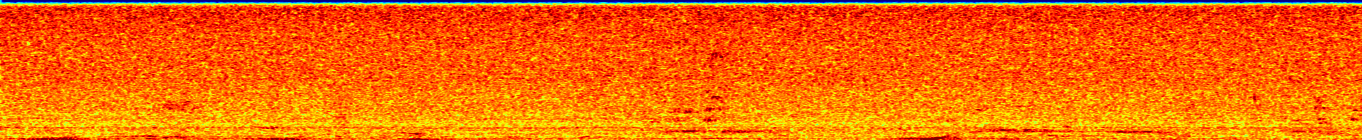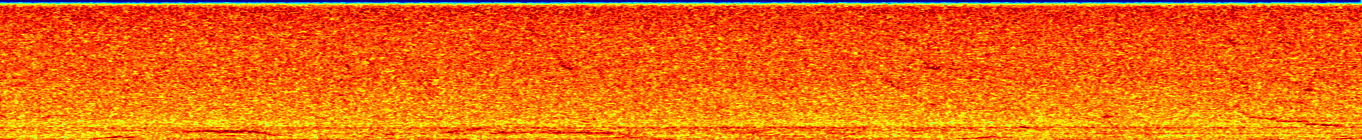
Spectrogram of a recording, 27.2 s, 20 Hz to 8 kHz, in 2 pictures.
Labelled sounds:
26.4	27.1	humpback whale, 0.80 to 1.2 kHz

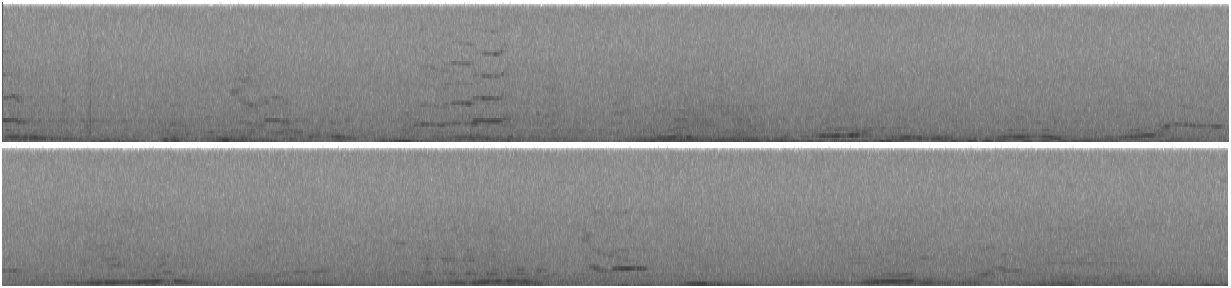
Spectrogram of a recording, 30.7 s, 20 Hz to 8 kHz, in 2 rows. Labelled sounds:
1.0	1.4	humpback whale, 1.1 to 2.7 kHz
3.3	3.6	humpback whale, 1.1 to 1.3 kHz
5.1	6.4	humpback whale, 0.83 to 6.4 kHz
7.6	7.9	humpback whale, 1.6 to 1.9 kHz
10.3	10.6	humpback whale, 0.80 to 0.90 kHz
14.6	15.1	humpback whale, 0.93 to 1.2 kHz
22.7	23.4	humpback whale, 0.83 to 1.3 kHz
27.7	28.1	humpback whale, 0.86 to 1.2 kHz

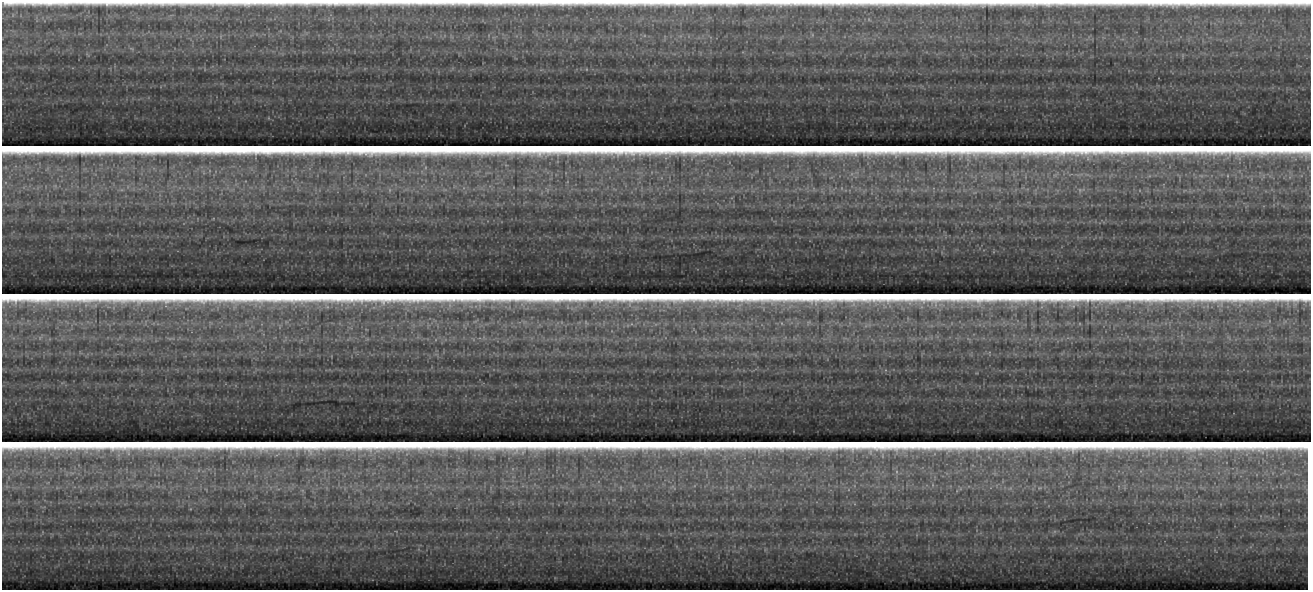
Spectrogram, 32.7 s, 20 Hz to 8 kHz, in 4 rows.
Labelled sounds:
18.1	18.5	killer whale, southern resident, 2.0 to 2.3 kHz

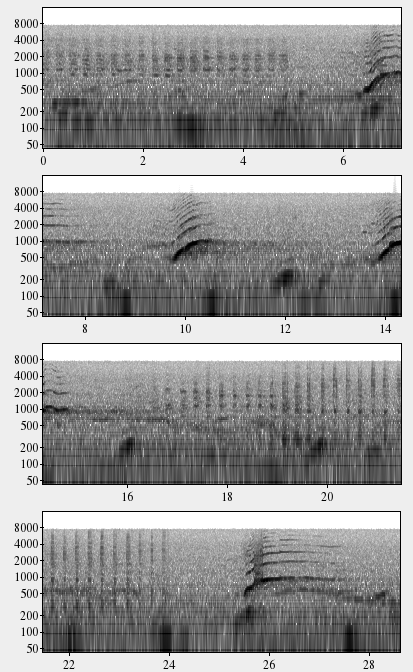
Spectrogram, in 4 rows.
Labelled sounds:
1.5	1.8	humpback whale, 1.1 to 1.2 kHz
6.1	7.7	humpback whale, 0.80 to 6.4 kHz
9.7	10.6	humpback whale, 0.80 to 5.7 kHz
13.7	14.9	humpback whale, 0.80 to 5.6 kHz
25.7	27.4	humpback whale, 0.80 to 5.8 kHz

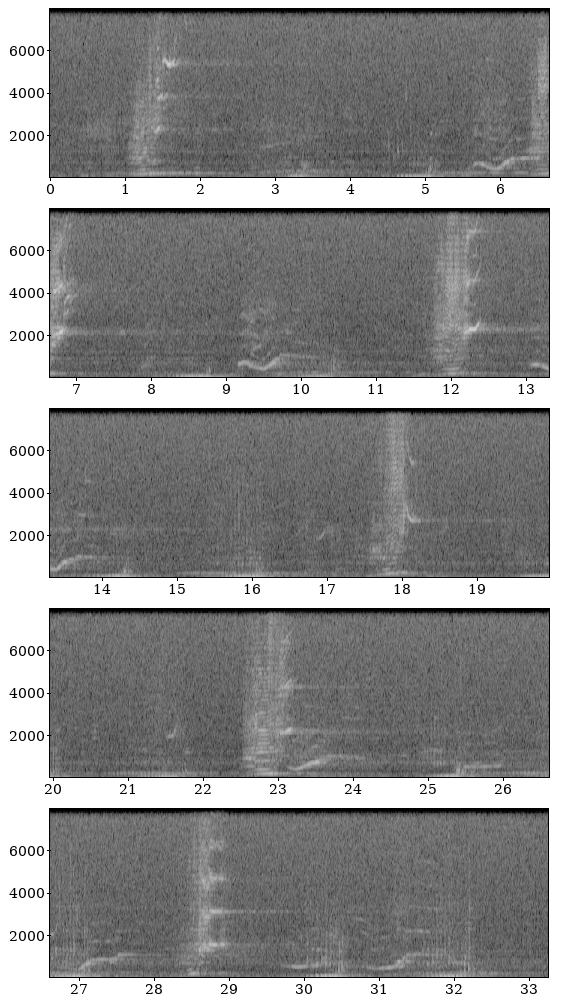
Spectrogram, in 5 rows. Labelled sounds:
1.0	1.8	humpback whale, 0.80 to 6.0 kHz
2.8	3.1	humpback whale, 1.3 to 1.7 kHz
6.0	7.1	humpback whale, 0.80 to 4.7 kHz
9.6	10.6	humpback whale, 0.80 to 1.8 kHz
11.8	12.6	humpback whale, 0.83 to 7.1 kHz
13.5	14.0	humpback whale, 0.80 to 1.1 kHz
16.9	18.4	humpback whale, 0.86 to 3.5 kHz
22.5	24.2	humpback whale, 0.80 to 4.7 kHz
24.9	25.3	humpback whale, 1.1 to 1.4 kHz
27.1	29.1	humpback whale, 0.80 to 7.9 kHz
31.2	31.7	humpback whale, 0.80 to 2.3 kHz

